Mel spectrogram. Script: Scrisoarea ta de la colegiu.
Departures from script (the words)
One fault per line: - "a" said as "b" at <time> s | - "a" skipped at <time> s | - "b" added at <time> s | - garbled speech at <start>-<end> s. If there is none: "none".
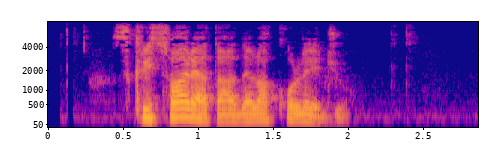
none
